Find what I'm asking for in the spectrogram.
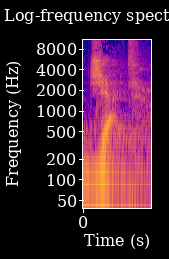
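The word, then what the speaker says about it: kyat: This is roughly, this is a jet, is how you pronounce it.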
